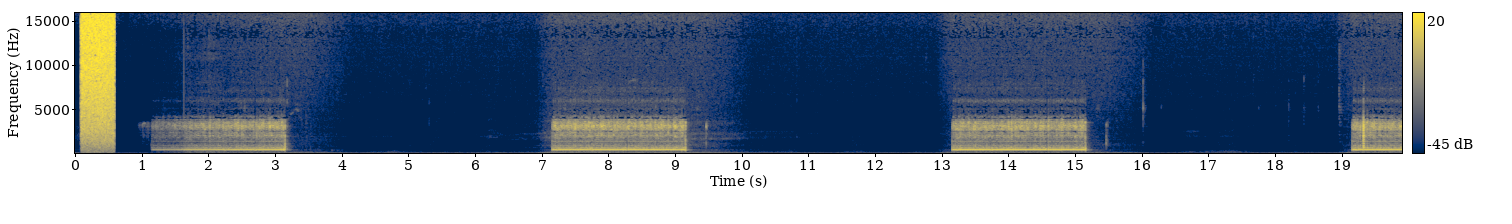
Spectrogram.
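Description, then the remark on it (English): A phone line rings out in steady, evenly spaced bursts, each ring lasting about two seconds with quiet pauses between, after a brief click of dialing at the start, as a call is placed live on air to a man in Alabama, reaching his voicemail. No one speaks. “We should totally call him. Do you just want to call him? Like right now?”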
